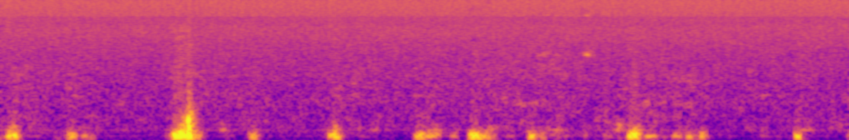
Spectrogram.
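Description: Near silence: room tone with faint, irregular low thumps, about a dozen of them.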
